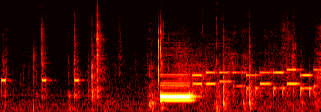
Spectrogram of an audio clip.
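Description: Corded landline telephone: a few faint short beeps, then the dial tone sounds loudly for about half a second, three seconds in, and is followed by a quick run of touch-tone keypad beeps as a number is dialled.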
